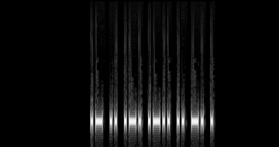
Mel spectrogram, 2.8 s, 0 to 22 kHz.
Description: Morse code, heard as a keyed tone, about 48 wpm, 700 Hz. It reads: AIRLINE
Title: Seven Letter Words - 50wpm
